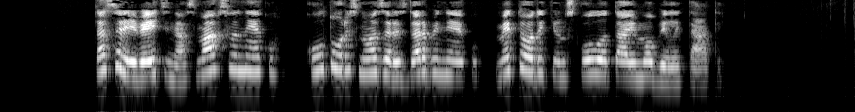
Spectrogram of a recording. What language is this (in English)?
Latvian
